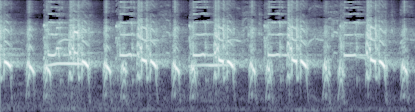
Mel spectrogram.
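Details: Grey francolin pair, teetar, in a fast run of shrill, squeaky, down-slurred notes repeated several times a second, rhythmic and harsh throughout.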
